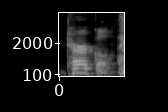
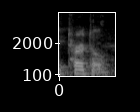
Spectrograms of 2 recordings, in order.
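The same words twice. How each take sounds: First: "turkle" with a k sound replacing the second t; drawn-out Jamaican "turkle", hard k in the middle; Jamaican pronunciation. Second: Said in the usual way. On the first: Shown as a demonstration. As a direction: say "turkle", Jamaican for turtle, slowly. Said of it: "They say turkle". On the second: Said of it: "we don't say turtle".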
